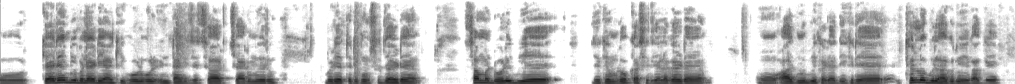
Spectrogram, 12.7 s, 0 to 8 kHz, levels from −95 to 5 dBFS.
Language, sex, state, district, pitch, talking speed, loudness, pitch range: Rajasthani, male, Rajasthan, Nagaur, 150 Hz, 215 wpm, -16 LUFS, 145-165 Hz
